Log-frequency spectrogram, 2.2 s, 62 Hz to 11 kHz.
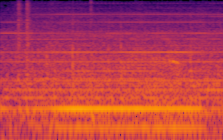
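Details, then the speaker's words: New Bambu 3D printer Z-axis moving before printing: soft steady low hum, no grinding or clicking, not much noise and unheard once printing — normal Z-axis movement noise. "the Z, which isn't really that much. And once it's printing, you don't hear that because it goes in real little tinies, right?"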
